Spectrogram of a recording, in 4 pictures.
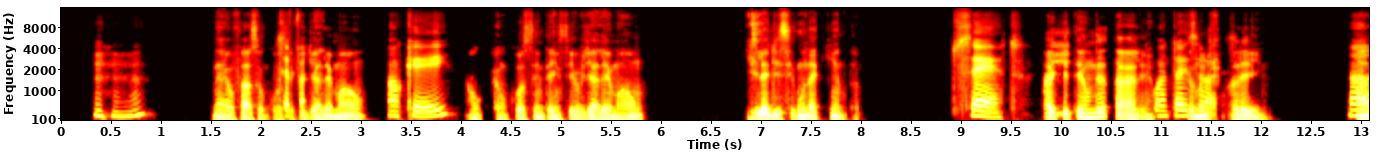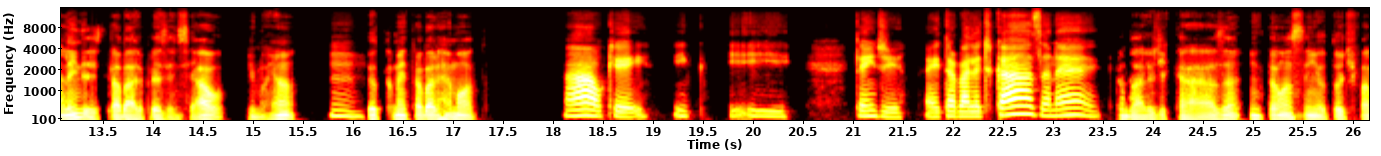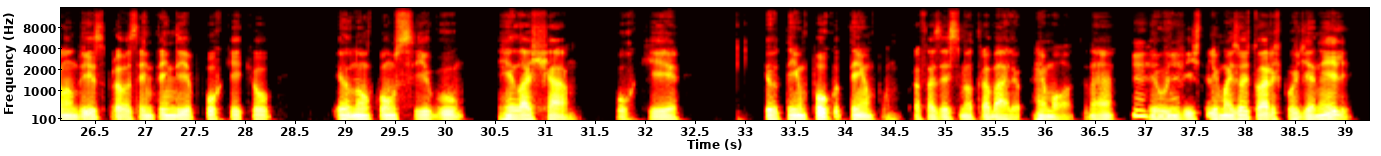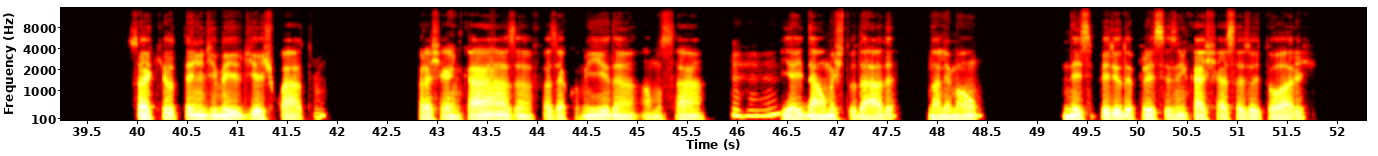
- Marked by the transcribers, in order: other background noise; tapping
- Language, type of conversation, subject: Portuguese, advice, Como posso criar uma rotina calma para descansar em casa?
